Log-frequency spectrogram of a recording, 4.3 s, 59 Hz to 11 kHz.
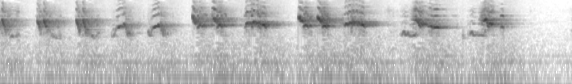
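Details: Orpheus canary, 2014 bird number 24, giving loud, repeated chirped syllables at a steady pace of about two per second. The phrase ends with a few rising, upturned notes, then falls quiet.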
